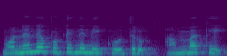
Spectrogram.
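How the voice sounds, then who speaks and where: Audio storybook: a fussing, fond middle-aged mother, read by a woman narrator, higher voice, dull lo-fi sound. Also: steady tone, fairly quick, dark tone, lightly acted. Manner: affectionate and teasing.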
